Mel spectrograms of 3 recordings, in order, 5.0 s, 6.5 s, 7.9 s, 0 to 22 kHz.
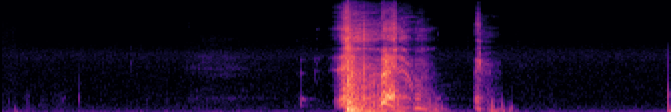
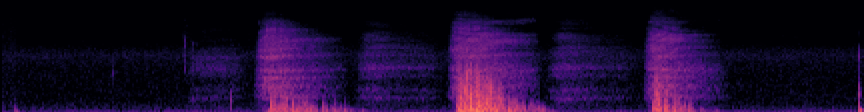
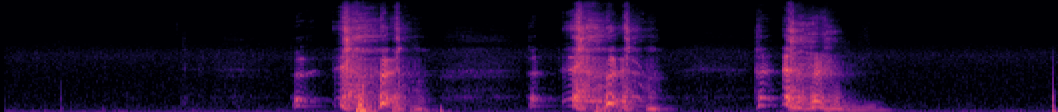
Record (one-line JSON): {"cough_length": "5.0 s", "cough_amplitude": 32768, "cough_signal_mean_std_ratio": 0.23, "exhalation_length": "6.5 s", "exhalation_amplitude": 6725, "exhalation_signal_mean_std_ratio": 0.32, "three_cough_length": "7.9 s", "three_cough_amplitude": 7040, "three_cough_signal_mean_std_ratio": 0.34, "survey_phase": "beta (2021-08-13 to 2022-03-07)", "age": "18-44", "gender": "Male", "wearing_mask": "No", "symptom_cough_any": true, "symptom_fatigue": true, "symptom_headache": true, "smoker_status": "Never smoked", "respiratory_condition_asthma": false, "respiratory_condition_other": false, "recruitment_source": "Test and Trace", "submission_delay": "1 day", "covid_test_result": "Positive", "covid_test_method": "RT-qPCR", "covid_ct_value": 15.5, "covid_ct_gene": "ORF1ab gene", "covid_ct_mean": 15.9, "covid_viral_load": "6200000 copies/ml", "covid_viral_load_category": "High viral load (>1M copies/ml)"}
